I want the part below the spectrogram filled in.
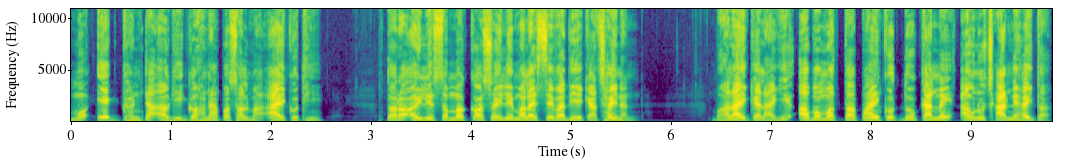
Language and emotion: Nepali, angry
